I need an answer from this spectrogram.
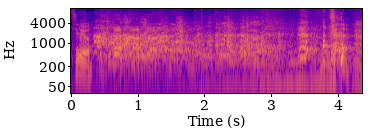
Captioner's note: audience laughs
